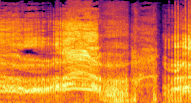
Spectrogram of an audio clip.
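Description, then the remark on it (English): Loud, harsh pig grunts and squealing snorts run almost continuously for two seconds, rough and throaty with rising and falling pitch, broken by one brief gap before a final burst. “Hope the pig noises are sounding good.”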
